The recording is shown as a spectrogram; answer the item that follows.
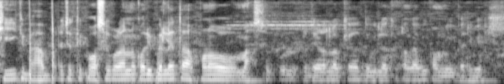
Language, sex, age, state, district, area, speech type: Odia, male, 45-60, Odisha, Kendujhar, urban, spontaneous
